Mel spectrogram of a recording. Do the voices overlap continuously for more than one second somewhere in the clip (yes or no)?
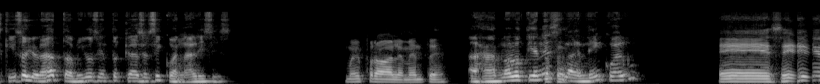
no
